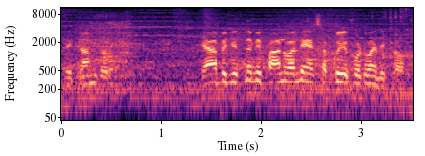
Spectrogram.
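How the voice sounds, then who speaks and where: An actor playing a brisk, commanding police investigator in a Hindi TV crime drama. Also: male voice, medium pitch, steady tone, natural voice. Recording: music behind the voice.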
